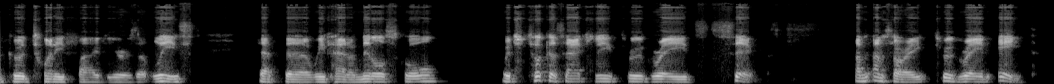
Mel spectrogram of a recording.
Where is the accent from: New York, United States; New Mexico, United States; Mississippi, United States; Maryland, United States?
Maryland, United States; Baltimore; also born or lived in Jerusalem, Israel; Born and bred in Baltimore, here in Baltimore, Maryland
